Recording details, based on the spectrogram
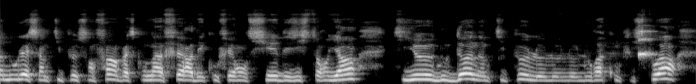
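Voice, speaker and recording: The speech comes at a fairly quick pace with ordinary pitch variation on a very clean recording with a silent background. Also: man. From Tunisia. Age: 70s. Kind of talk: talk to community audience. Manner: halting, many repetitions.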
